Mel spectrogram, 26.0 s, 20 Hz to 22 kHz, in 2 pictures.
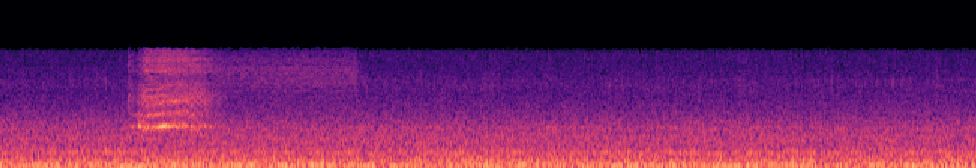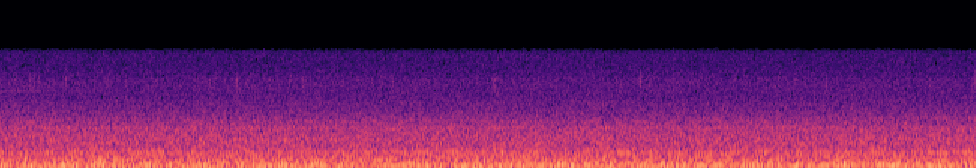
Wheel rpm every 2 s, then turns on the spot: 10, 40, 0, 0, 0, 0, 0, 0, 0, 0, 0, 0, 0.
none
